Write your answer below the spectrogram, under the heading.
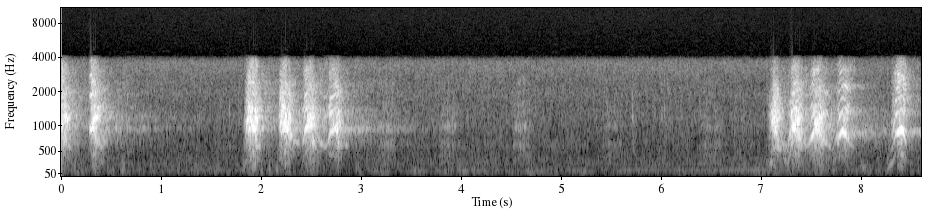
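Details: Small female puggle dog facing down a deer that holds its ground, giving sharp barks in clusters of three to five, separated by quiet pauses of several seconds, with a final lone bark.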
